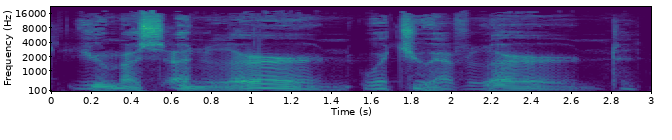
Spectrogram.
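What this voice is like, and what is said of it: Imitates Master Yoda's voice. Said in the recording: “As Master Yoda says ... that's the best impression I've got for you”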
